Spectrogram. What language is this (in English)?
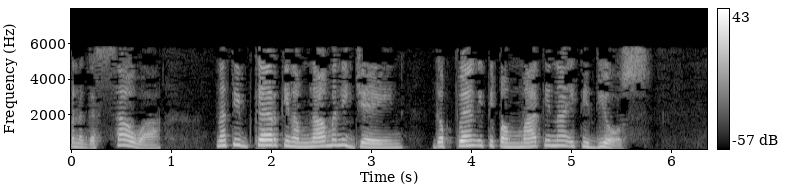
Filipino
